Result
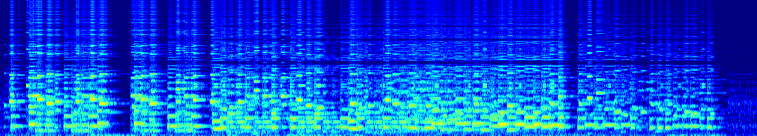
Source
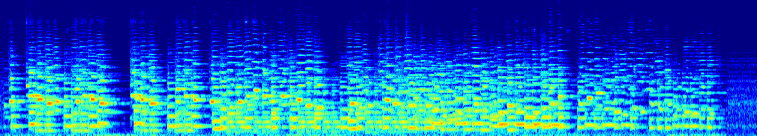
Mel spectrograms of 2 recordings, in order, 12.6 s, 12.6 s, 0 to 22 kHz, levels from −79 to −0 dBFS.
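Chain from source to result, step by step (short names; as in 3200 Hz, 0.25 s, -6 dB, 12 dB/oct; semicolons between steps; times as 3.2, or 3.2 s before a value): sample-rate reducer 3300 Hz, jitter 0%; gain -8 dB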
